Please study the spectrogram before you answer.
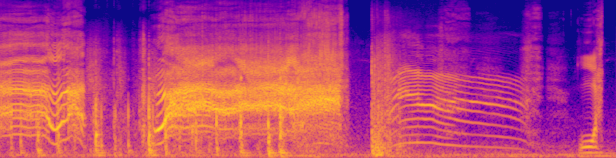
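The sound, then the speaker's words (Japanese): A cat yowls on a rooftop in a long, drawn-out wail that sinks in pitch, following a stretch of loud moaning and shouting voices. “だって屋根の上でこんなもの着て猫捕まえられると思いますかね。”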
